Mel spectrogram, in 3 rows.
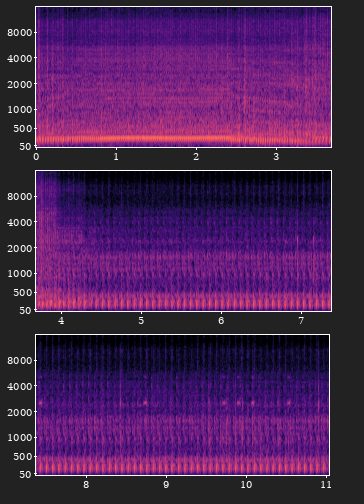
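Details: Honda Beat FI scooter brought in for stuttering and hesitation when throttled; during warm-up with engine at 67° (below working temperature) and ECU still in mode one, a short rev drops back to a steady, even idle of about three beats per second.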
